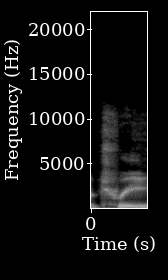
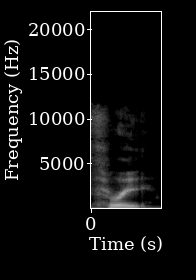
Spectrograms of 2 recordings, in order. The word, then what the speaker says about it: three: is the the sound often you'll hear tree instead of three to nail that the it's all about gently placing your tongue between your teeth feels a bit weird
